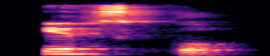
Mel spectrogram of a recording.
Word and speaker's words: qu'est-ce que: por qu'est-ce que কেসকো, নট কুয়ে, qu'est-ce কেসকো টু, qu'est-ce que qu'est-ce que tu fais টু ফে, dans la vie?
